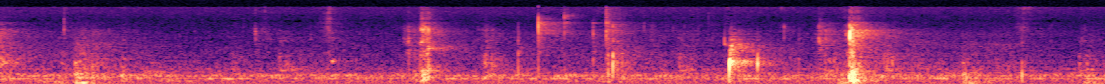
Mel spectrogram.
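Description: Faint sticky slime squishing and clicking as it is stretched and pulled out of a small cup by hand: a few soft, separate clicks, the two loudest a little over half a second apart later on.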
